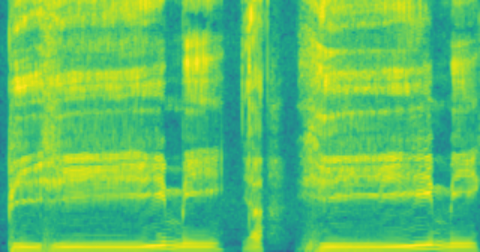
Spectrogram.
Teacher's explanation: Untuk panjangnya yang maselah qasirah itu dua harokat atau dua ketukan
